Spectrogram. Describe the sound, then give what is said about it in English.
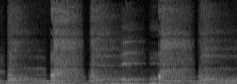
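A voice imitates a captain in a spacesuit panting for breath. Heavy, rasping breaths alternate in and out in a steady rhythm, loud and noisy throughout. “it shows the captain in his spacesuit. And he's breathless and panting, and he's like,”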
